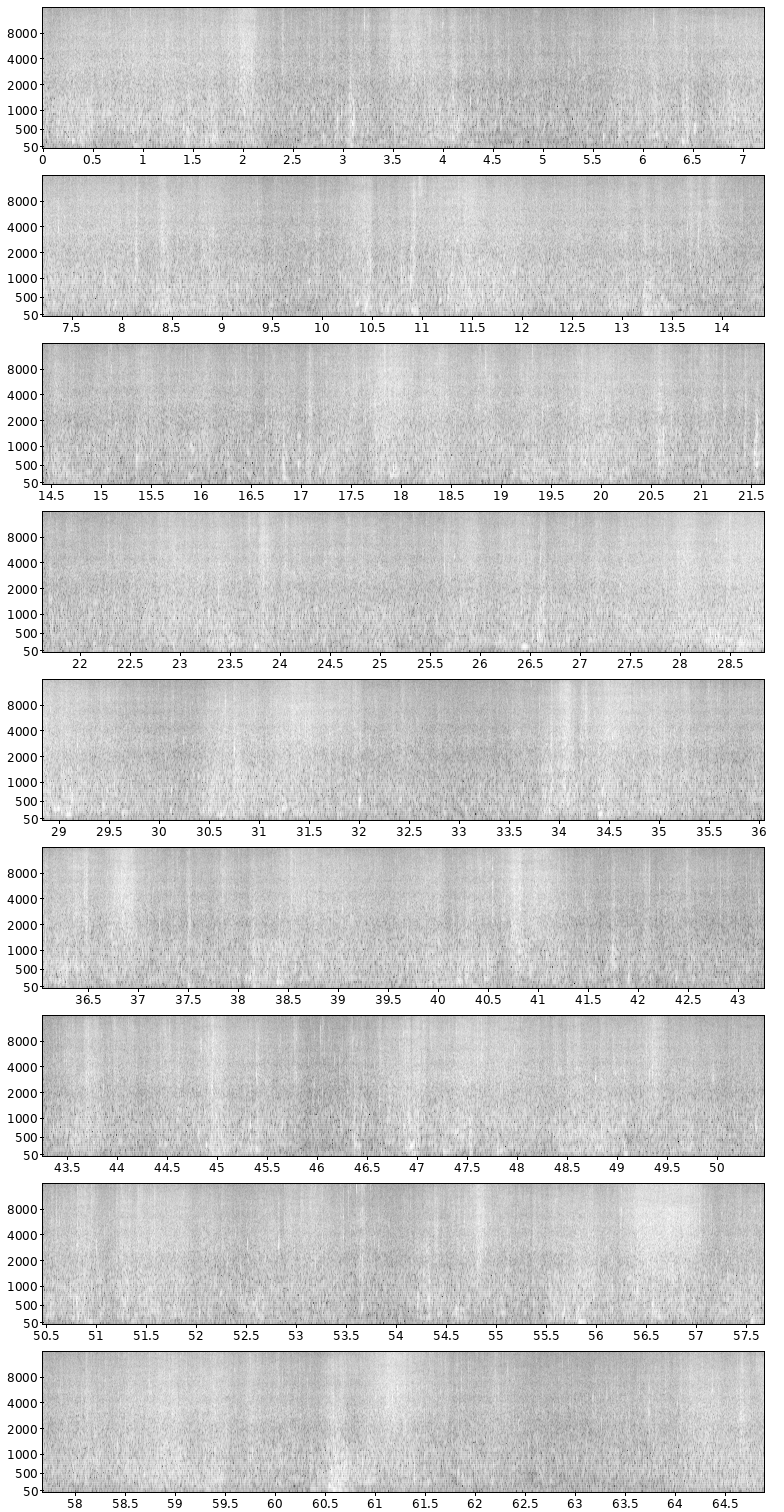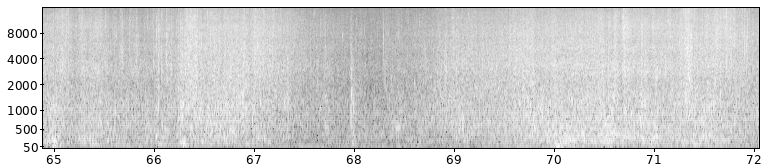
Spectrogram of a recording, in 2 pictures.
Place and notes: Muelle, Veracruz - Waves crashing on the rocks in Veracruz
Waves crashing on some concrete rocks at the entrance of the port of Veracruz (Mexico). Microphones very close from the water.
